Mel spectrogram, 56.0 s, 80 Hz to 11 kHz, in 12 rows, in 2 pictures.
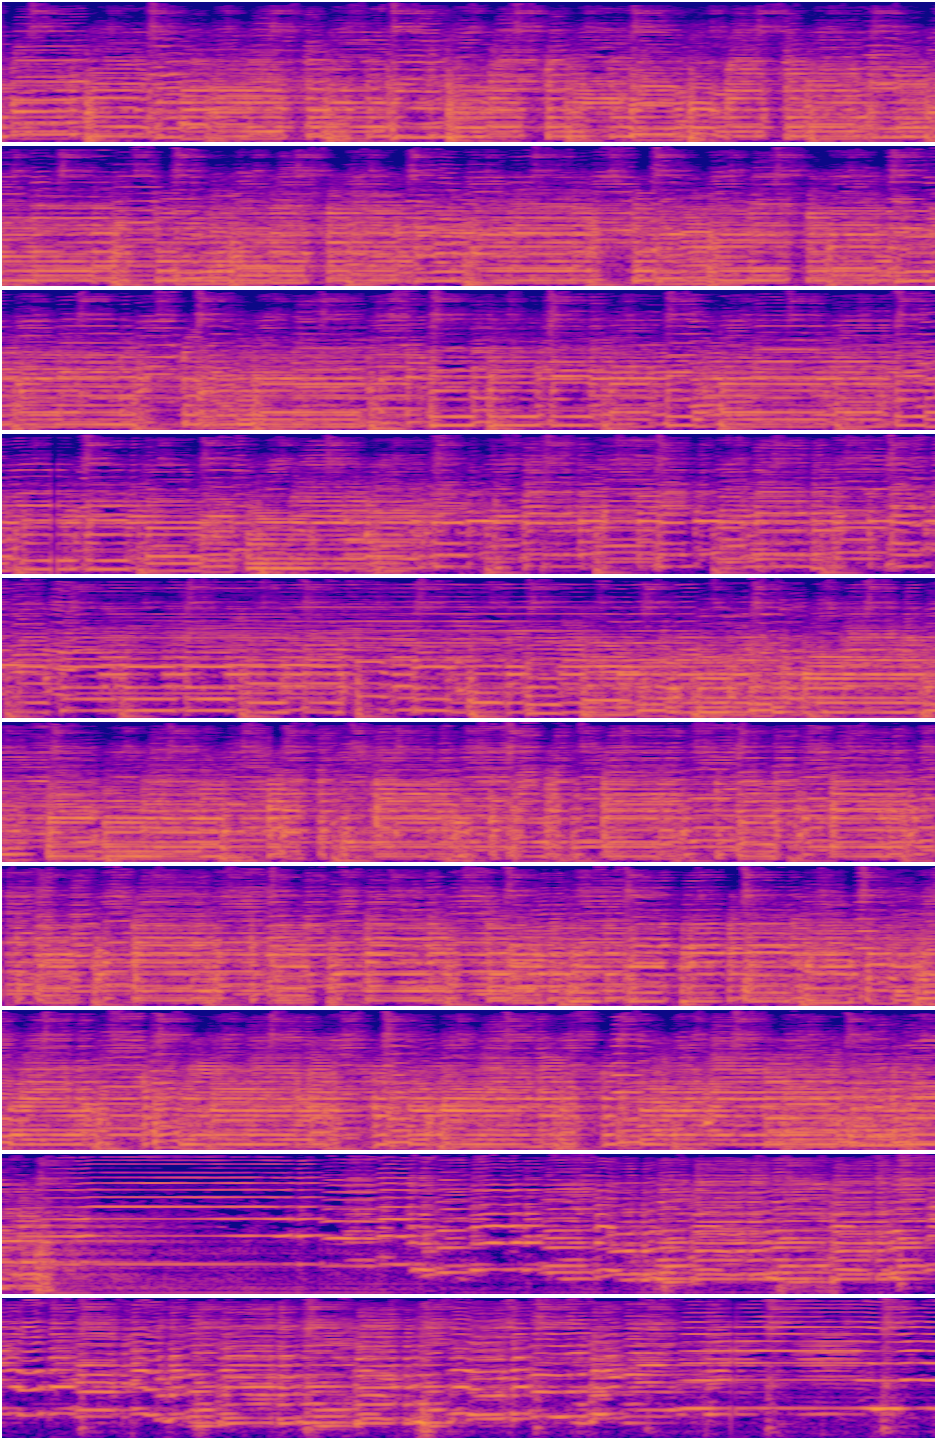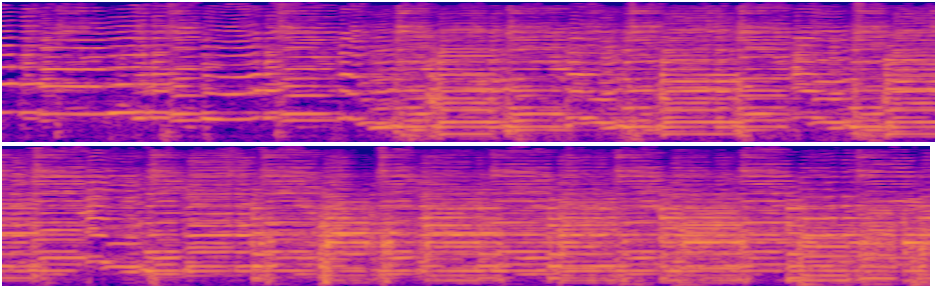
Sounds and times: Blues: 0.0 - 55.9
Guitar: 0.0 - 55.9
Harmonica: 0.0 - 55.9.

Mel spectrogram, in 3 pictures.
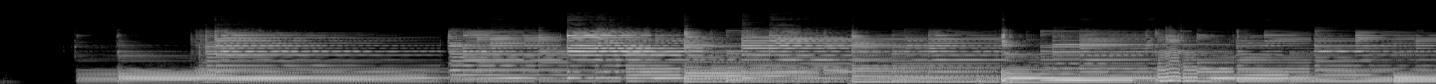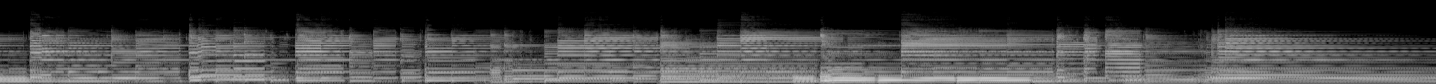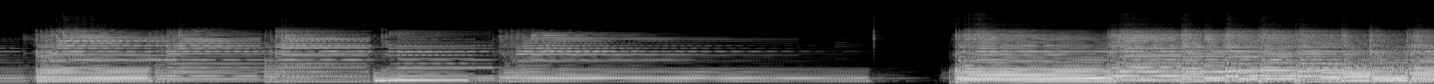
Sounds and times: Music: 0.0 - 43.0.

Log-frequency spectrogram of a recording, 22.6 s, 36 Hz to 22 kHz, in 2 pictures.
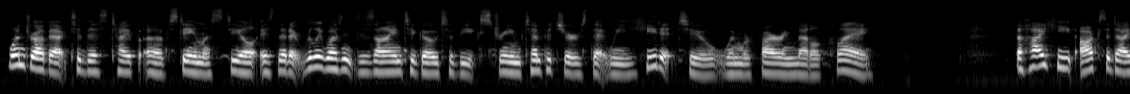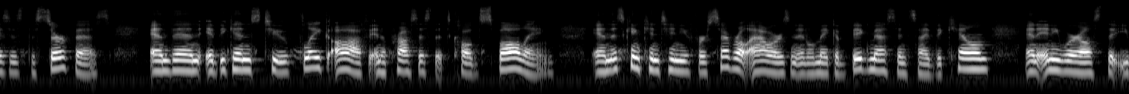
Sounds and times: Speech: 0.1 - 8.8, 10.2 - 22.5.

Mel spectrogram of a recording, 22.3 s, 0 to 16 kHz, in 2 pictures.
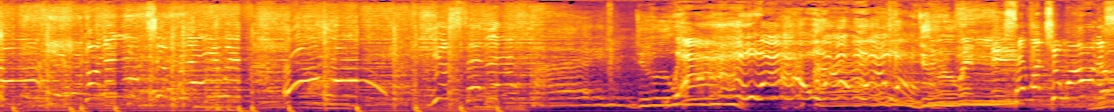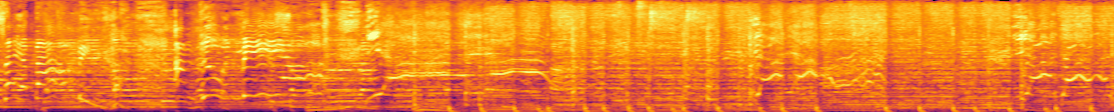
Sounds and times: Music: 0.0 - 22.2.

